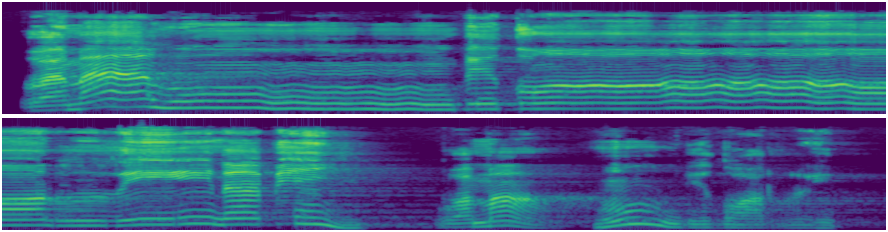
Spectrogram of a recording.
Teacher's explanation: میم ساکن کے بعد با آئے تو اخفاء شفوی ہوتا ہے، یعنی اس میں اخفاء اور غنہ کر کے پڑھیں گے۔ بضارین، اور یہاں مد لازم کلم مثقل ہے۔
